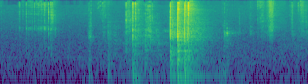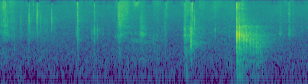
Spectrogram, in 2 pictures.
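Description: Scissors cutting a small rectangle from scrap paper, a series of close, crisp snips and rustles with a few louder cuts, no talking.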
